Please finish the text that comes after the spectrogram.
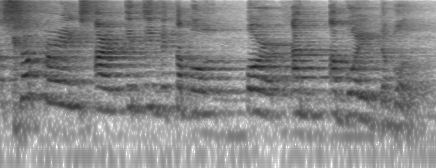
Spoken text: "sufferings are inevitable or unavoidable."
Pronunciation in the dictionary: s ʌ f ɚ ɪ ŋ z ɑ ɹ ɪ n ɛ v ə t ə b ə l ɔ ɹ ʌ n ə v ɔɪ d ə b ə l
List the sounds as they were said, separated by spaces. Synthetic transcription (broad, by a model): s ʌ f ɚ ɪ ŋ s ɑ ɹ ɪ n ɛ v ə t ə b ə l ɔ ɹ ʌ n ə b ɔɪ d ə b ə l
